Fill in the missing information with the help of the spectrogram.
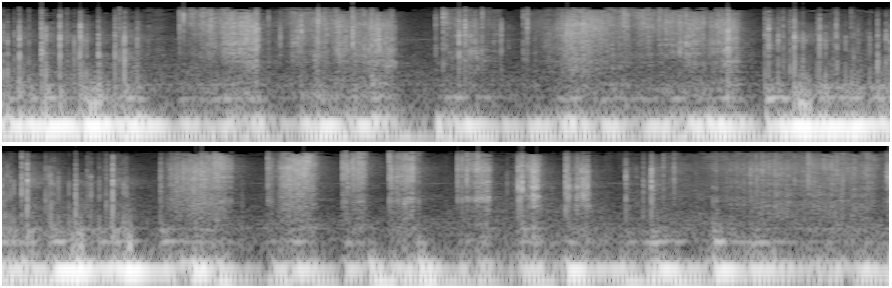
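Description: Long decorated acrylic nails scratch and tap the craggy surface of a large, solid, rough-cut pink Himalayan rock-salt lamp held in the hands. Bright, gritty scratching bursts alternate with quick clicking taps. A steady low hum runs underneath throughout.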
